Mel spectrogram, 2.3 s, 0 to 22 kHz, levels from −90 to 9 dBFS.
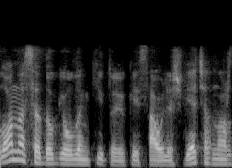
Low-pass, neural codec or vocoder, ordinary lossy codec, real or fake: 7.2 kHz; vocoder, 24 kHz, 100 mel bands, Vocos; AAC, 48 kbps; fake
